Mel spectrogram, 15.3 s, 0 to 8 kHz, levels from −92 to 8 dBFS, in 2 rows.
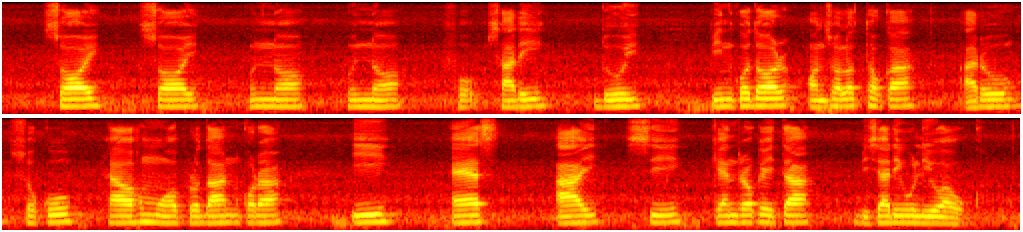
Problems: constant background noise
